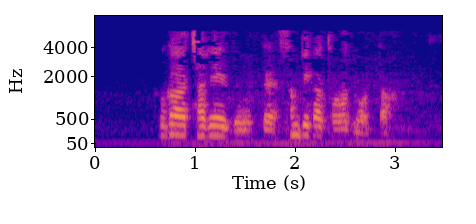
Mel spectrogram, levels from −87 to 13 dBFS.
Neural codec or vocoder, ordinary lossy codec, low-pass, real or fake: vocoder, 22.05 kHz, 80 mel bands, WaveNeXt; MP3, 24 kbps; 7.2 kHz; fake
